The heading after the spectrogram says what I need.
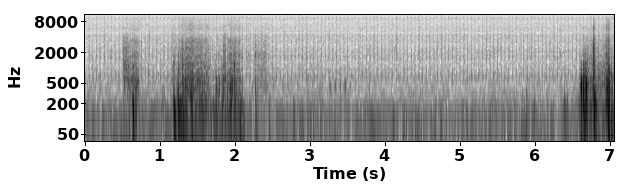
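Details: Quiet room with a few soft, fluttering snorts and breathy rasps separated by a long silent pause; faint animal snoring, Hera snoring.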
